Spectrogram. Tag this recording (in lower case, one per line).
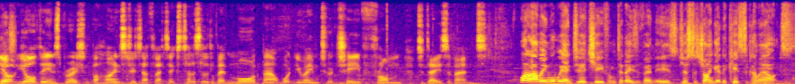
speech
outside, urban or man-made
